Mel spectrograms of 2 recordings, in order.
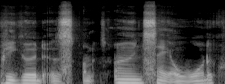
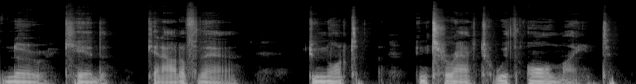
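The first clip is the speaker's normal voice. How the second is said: deep, slow, weighty lower character voice; 3 semitones lower than usual. Playing Zuko speaking into the wood, Zuko's deeper voice. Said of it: "he says into the wood in his deeper voice".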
